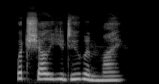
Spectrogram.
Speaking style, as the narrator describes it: said Dorothea timidly

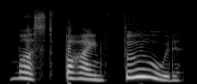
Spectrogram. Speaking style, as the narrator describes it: swinging his arms madly as he ran from the room, yelling

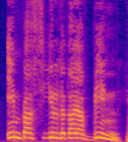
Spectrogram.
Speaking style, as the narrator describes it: he cried

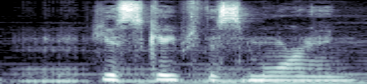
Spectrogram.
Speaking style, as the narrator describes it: she said quietly

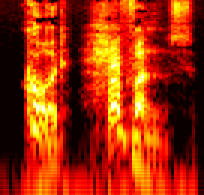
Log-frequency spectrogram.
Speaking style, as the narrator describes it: cried the distracted nobleman

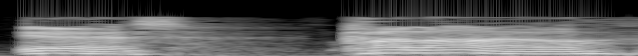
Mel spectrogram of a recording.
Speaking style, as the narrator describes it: said Carrington gruffly

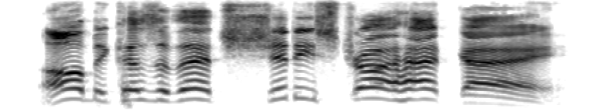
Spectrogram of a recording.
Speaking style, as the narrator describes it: he shouts

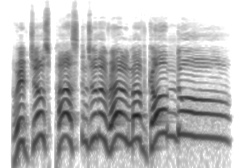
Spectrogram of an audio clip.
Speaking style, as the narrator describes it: Gandalf, while riding, begins to shout

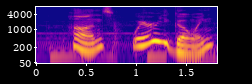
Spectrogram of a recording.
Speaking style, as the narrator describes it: a small tabby cat, which said quite kindly

